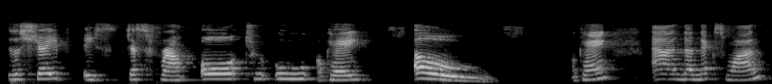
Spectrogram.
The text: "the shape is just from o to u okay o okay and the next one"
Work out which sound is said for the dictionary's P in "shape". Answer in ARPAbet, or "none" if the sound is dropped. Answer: P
